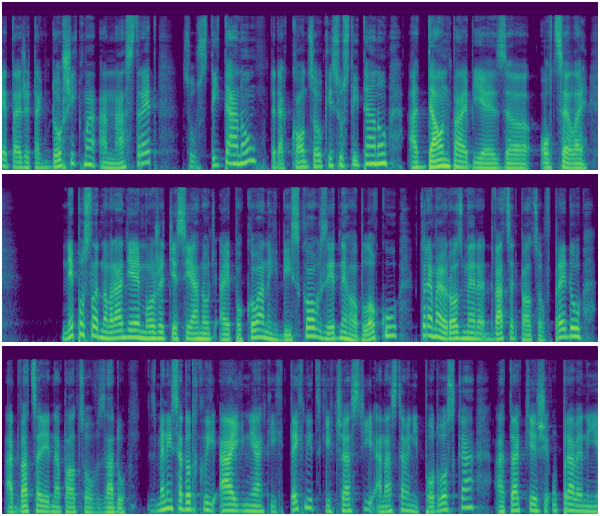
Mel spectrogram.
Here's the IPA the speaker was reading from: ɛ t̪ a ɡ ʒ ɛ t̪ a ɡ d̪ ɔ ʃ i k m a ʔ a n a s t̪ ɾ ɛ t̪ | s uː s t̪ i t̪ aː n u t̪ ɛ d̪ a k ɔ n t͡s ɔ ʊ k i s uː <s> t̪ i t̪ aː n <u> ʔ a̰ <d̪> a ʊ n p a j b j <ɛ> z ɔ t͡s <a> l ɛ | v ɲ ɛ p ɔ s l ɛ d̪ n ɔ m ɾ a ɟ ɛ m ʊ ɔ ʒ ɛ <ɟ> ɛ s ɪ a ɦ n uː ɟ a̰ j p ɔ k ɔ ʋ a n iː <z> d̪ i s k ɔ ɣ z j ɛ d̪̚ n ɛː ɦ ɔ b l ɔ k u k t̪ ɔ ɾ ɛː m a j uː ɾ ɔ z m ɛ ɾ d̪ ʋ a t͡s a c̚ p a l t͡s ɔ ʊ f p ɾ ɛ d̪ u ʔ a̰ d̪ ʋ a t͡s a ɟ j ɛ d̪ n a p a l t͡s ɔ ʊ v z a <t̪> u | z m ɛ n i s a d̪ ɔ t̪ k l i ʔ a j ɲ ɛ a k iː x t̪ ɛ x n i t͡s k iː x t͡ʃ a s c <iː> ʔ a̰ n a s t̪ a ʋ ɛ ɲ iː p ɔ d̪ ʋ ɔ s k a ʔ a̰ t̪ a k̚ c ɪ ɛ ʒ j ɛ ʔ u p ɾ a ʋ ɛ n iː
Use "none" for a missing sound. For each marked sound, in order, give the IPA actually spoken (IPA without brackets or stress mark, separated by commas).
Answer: s, u, d̪, ɛ, ɛ, c, ɣ, d̪, iː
